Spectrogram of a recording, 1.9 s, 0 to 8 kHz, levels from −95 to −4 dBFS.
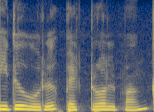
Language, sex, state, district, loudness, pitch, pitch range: Tamil, female, Tamil Nadu, Nilgiris, -15 LUFS, 215 Hz, 205-240 Hz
